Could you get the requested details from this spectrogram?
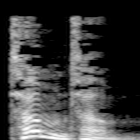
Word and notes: tam-tam: British English

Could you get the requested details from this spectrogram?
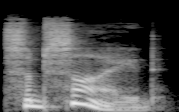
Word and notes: subside: British English

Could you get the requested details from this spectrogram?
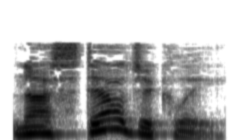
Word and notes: nostalgically: British English

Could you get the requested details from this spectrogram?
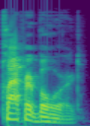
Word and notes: clapperboard: American English

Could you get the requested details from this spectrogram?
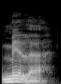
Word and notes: miller: British English

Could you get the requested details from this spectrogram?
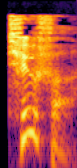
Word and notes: tufa: British English

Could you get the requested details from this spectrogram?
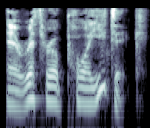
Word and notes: erythropoietic: British English

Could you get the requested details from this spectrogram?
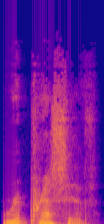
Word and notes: repressive: British English

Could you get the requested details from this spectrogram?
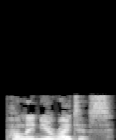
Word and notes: polyneuritis: British English

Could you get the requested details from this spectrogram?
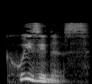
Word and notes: queasiness: British English

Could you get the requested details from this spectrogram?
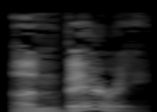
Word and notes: unbury: British English

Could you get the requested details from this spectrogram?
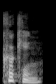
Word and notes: cooking: American English

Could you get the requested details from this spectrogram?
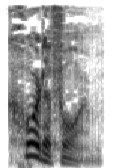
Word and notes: cordiform: British English

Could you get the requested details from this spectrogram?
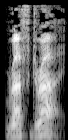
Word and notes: rough-dry: British English

